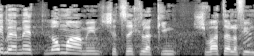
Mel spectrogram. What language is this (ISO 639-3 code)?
heb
